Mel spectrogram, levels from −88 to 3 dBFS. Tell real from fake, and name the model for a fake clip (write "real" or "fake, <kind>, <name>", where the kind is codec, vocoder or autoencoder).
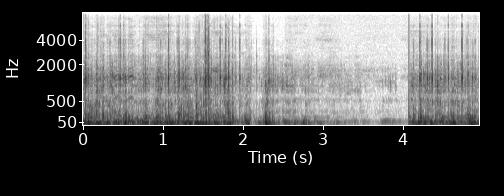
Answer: real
